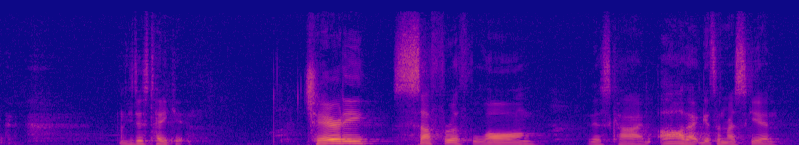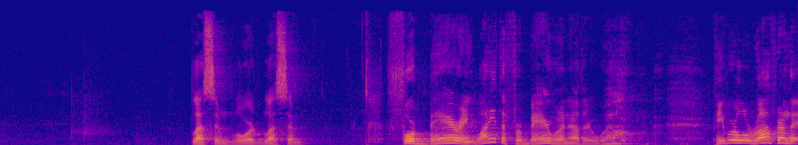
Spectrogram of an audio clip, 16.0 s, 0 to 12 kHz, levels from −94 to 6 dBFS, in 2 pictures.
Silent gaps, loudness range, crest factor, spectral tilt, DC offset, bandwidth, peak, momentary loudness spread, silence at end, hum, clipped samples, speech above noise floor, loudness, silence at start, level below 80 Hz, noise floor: none; 10 LU; 22 dB; -4.5 dB/octave; under 0.1%; 11.5 kHz; -16 dBFS; 21 LU; 0 s; none; under 0.1%; 39 dB; -36 LUFS; 1.2 s; -76 dBFS; -75 dBFS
